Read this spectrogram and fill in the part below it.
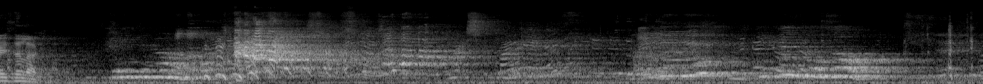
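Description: A young boy speaks into a microphone, with animation.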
